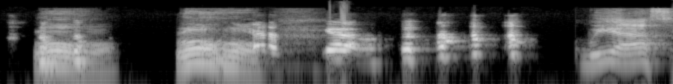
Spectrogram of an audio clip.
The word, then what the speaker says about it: Louisville: I never know how to say You Louisville, gotta say it like you're drunk on bourbon. You gotta slur it. It's Louisville. Louisville, Louisville.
